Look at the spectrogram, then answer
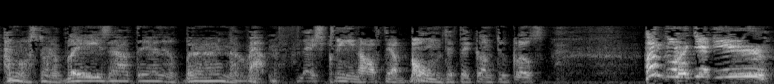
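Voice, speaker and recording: An actor playing a gruff, resolute middle-aged working man in a horror radio play, speaking in a folksy, commanding way. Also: a little high, wildly swooping pitch, unhurried, heavily acted. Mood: furious. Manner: folksy colloquial drawl, commanding, rough-spoken. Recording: dull, noisy lo-fi audio.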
